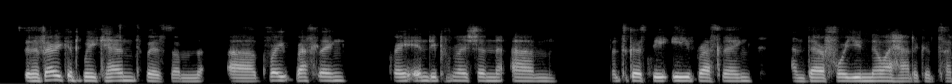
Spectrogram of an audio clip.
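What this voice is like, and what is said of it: Hoarse, strained voice. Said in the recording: “I've lost my voice a little bit, so I will be trying to speak as loud as I can”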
